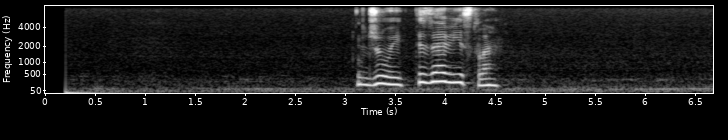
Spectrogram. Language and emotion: Russian, neutral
